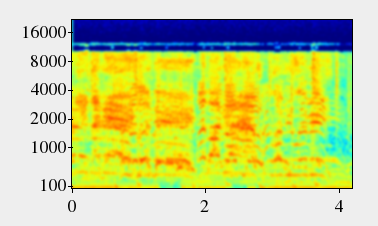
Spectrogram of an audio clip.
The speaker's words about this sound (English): They're talking about, that's a group of nutbag teenagers just going out of their minds cheering for this college gymnast who, actually on that day, she didn't even compete in the right event that they went to attend. And that's not inside the venue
